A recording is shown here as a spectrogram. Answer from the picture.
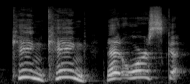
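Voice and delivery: excited. Real, not acted. Excitedly calling to the boss.

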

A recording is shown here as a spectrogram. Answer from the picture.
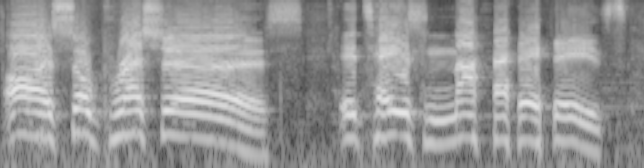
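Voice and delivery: high, loud, drawn-out sarcastic delight; hammed-up fake joy, slow and shrill-free; mock gushing. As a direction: gush over it like it's adorable, dripping sarcasm. Sarcastic gushing after being killed.

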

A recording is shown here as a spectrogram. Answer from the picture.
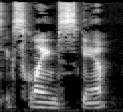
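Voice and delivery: plain reading voice

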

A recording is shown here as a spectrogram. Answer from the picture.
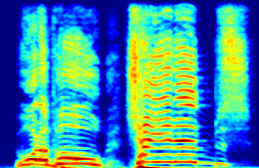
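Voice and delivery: real fan's explosive match shout; excited shout. Real, not acted. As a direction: yell it high and loud at the chance. Live reaction to a big chance.

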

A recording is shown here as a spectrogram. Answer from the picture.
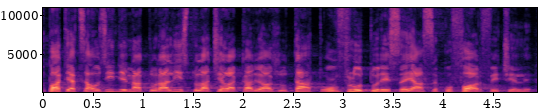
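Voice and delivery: ordinary delivery

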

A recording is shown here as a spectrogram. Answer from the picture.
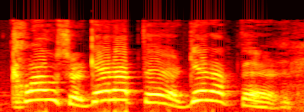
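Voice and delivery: high, loud coaxing commands; urging shout. Retold or imitated. Guide shouts at the hunter to get closer. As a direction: push him closer, calling out. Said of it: "I go".

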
